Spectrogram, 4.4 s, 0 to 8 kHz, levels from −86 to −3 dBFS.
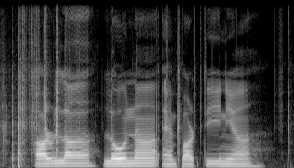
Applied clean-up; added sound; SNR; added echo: none; Crackle; 18 dB; none.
